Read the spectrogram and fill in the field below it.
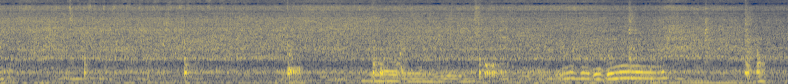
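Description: Mutton biryani being stirred and fried in a pot, with a steady sizzle beneath repeated scraping strokes of a spoon against the pot, close and continuous, and a few faint scattered voice sounds.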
